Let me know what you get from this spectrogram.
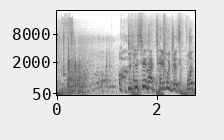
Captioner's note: clatter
